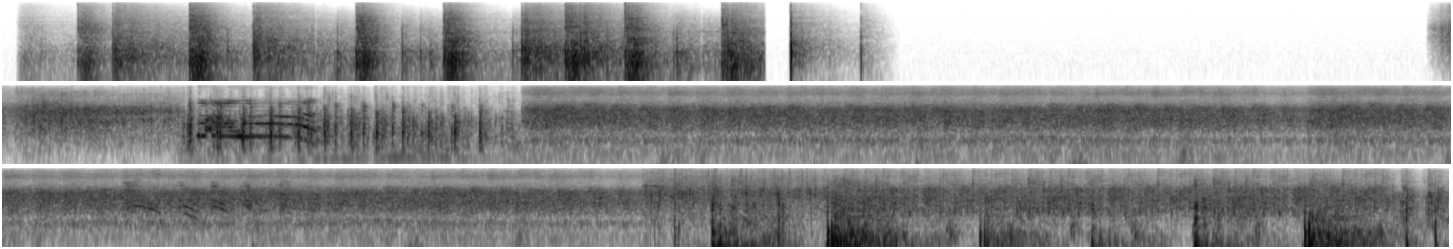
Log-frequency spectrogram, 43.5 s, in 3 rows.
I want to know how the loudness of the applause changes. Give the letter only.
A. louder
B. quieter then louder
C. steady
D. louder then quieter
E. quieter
C.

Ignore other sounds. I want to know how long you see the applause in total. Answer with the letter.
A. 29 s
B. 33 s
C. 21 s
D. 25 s
A.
